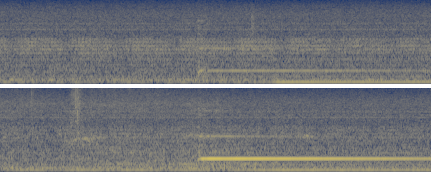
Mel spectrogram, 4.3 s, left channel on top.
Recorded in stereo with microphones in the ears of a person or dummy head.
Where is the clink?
25° left (ahead or behind), 3 m.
